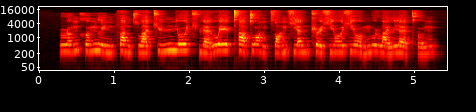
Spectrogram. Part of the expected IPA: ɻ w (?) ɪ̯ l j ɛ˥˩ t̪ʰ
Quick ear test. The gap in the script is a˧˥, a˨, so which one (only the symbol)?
a˨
